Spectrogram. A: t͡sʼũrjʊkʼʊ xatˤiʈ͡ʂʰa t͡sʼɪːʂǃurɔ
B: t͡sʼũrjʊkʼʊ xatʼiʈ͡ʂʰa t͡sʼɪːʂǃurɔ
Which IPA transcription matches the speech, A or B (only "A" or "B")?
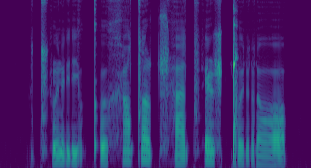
A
